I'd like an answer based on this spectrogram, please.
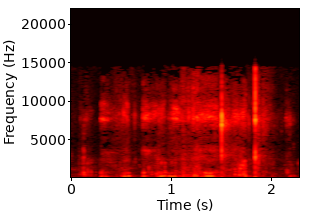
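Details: An enthusiastic English bulldog licking its paws indoors: a string of raspy snuffles and low grunting snorts, broken by two sharp wet clicks, a person talking faintly before.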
